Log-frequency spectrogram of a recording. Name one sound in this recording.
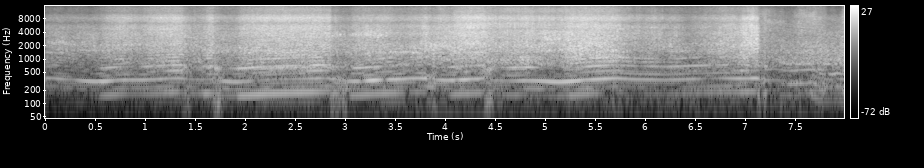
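A car engine revs hard and roars.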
